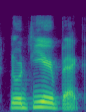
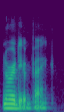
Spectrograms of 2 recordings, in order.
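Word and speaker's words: Nodirbek: correct pronunciation is actually n dearb the the the accent is on the deer ner back it's not Nord back so if I remember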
